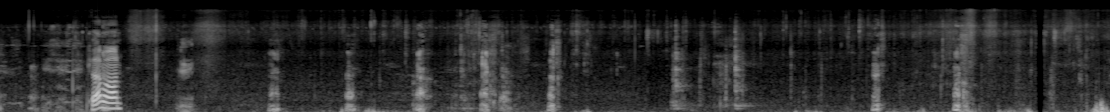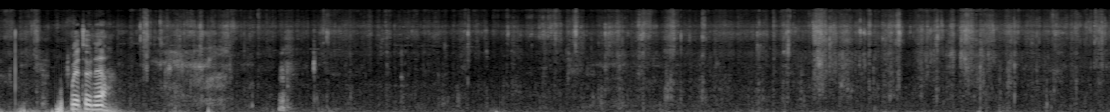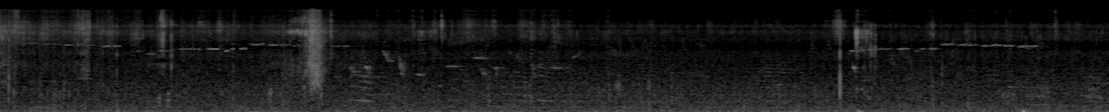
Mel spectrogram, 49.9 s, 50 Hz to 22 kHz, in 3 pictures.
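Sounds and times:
rustling in dry leaves: 1.9 - 10.0, 10.7 - 17.6, 18.4 - 36.8, 37.5 - 38.5
footsteps through undergrowth: 1.9 - 17.7, 18.4 - 41.7
pigs grunting: 6.2 - 8.5, 13.0 - 13.4, 20.8 - 21.2.

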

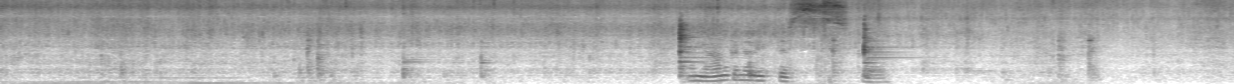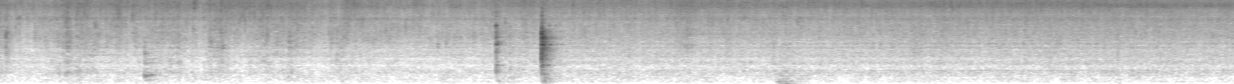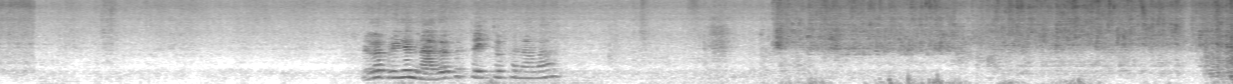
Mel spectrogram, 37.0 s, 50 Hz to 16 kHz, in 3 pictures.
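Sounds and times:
curry sizzling in a pot: 0.0 - 29.4, 31.8 - 37.0
wooden spoon stirring: 2.5 - 17.9
spoon knocking against pot: 17.3 - 18.0.

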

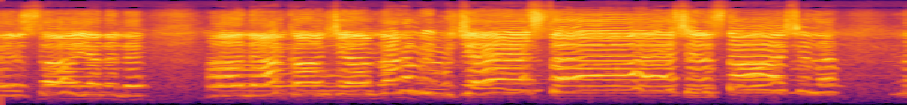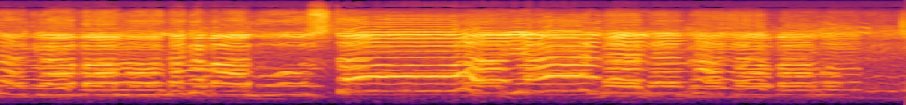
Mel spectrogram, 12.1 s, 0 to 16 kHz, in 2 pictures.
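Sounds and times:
breathy hiss: 0.0 - 12.0
women's choir singing a cappella: 0.0 - 12.0.

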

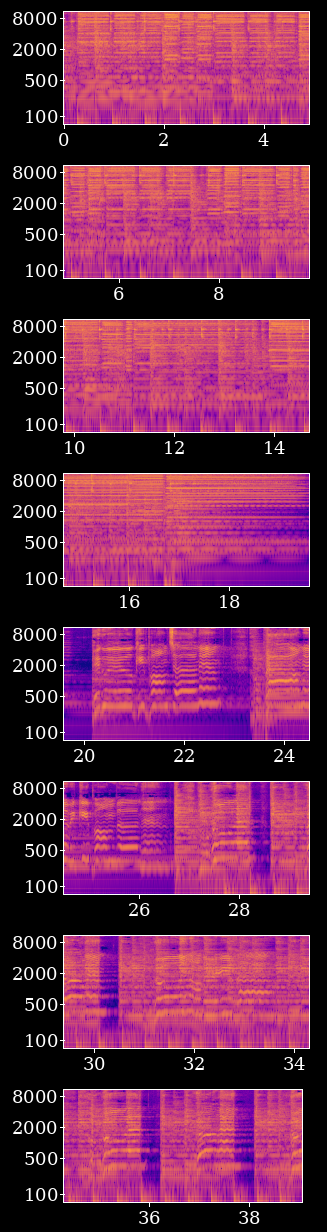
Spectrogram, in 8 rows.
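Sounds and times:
steady low beat: 0.0 - 19.6
harmonica solo: 0.0 - 20.1
strummed acoustic guitar: 0.0 - 39.0
woman singing: 20.2 - 39.0.

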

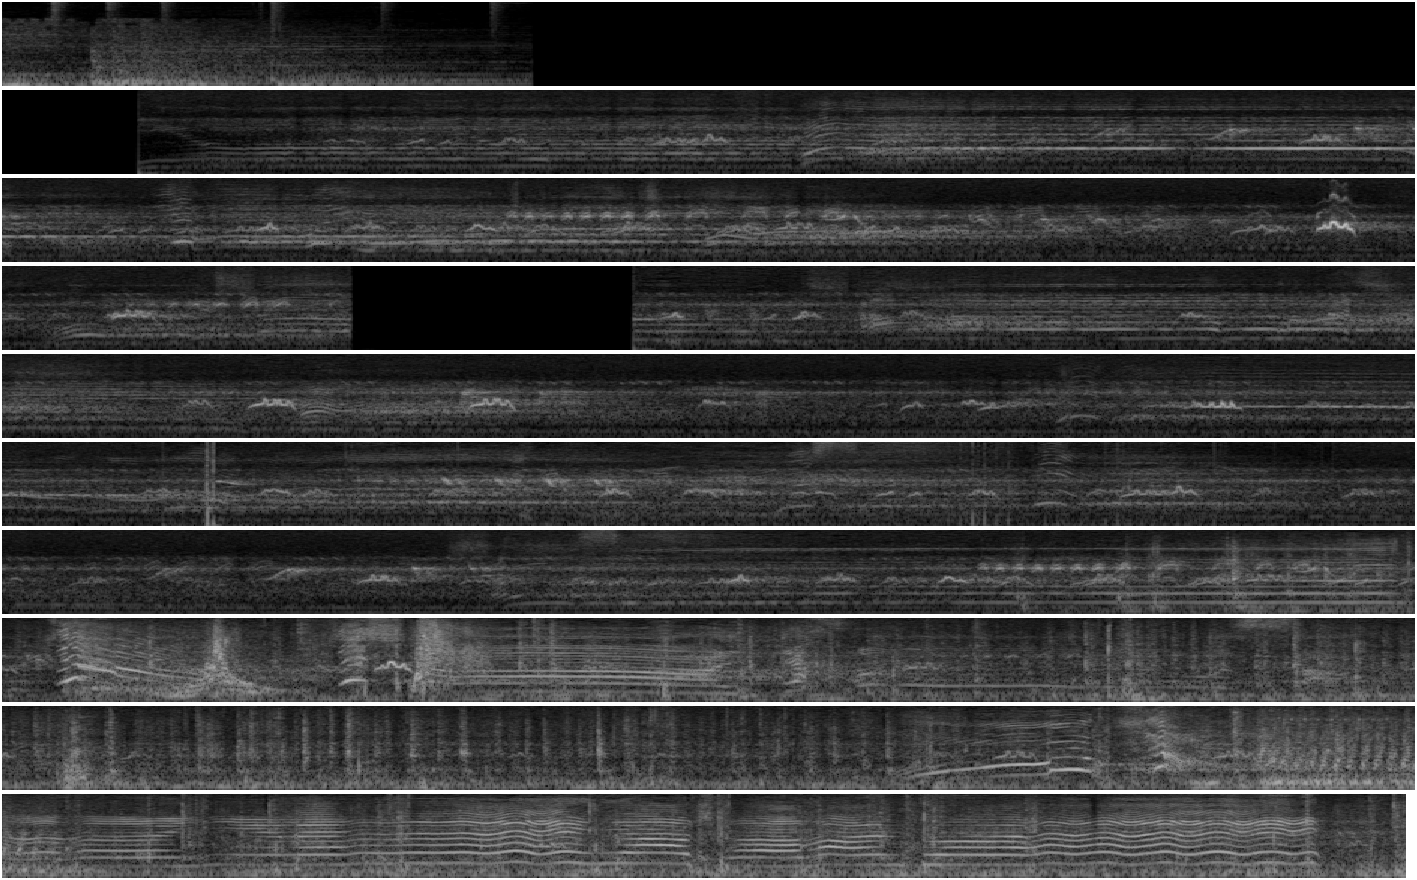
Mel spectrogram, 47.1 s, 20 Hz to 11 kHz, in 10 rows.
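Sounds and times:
birds chirping: 6.0 - 15.3, 16.2 - 47.0
woman singing: 42.4 - 46.9.

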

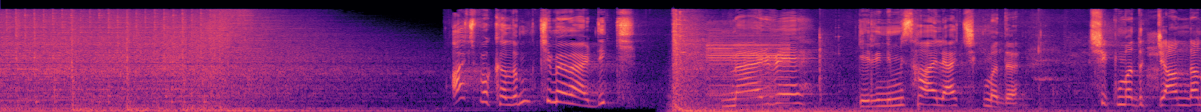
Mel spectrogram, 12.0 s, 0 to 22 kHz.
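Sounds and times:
tense suspense music: 0.0 - 4.5, 6.6 - 12.0.

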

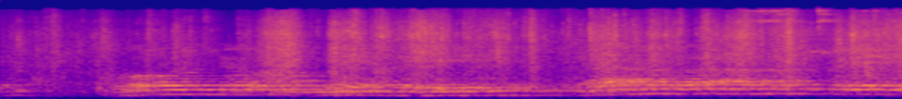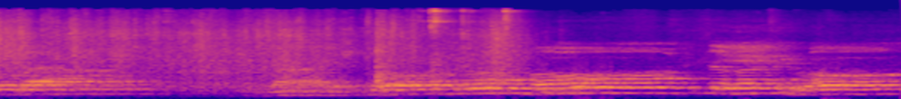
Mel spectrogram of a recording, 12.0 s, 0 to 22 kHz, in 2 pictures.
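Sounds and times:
voices chanting liturgy: 0.0 - 12.0.

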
